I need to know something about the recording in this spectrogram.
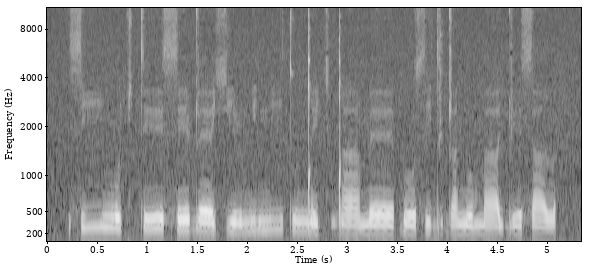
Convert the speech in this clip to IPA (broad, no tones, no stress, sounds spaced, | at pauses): s iː ŋ o c t ɪː s e ɖ ɛː ç i ɭ m i lʲ m iː t u ŋ͡ǃ e c ŋ͡ǃ aː m ɛː ɓ o s i dʲ u ɖ a n o m aː lʲ ɖ ɪː s a ɭ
